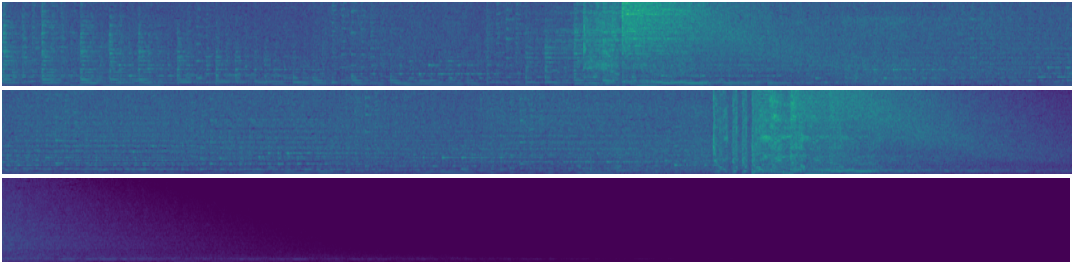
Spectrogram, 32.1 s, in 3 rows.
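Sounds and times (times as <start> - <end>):
hardstyle music: 0.0 - 22.5.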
